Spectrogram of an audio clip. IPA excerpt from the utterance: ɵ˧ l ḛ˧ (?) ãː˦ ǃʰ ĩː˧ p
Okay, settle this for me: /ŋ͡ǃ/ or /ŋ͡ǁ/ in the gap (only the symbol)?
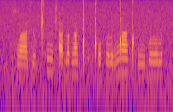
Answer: ŋ͡ǃ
